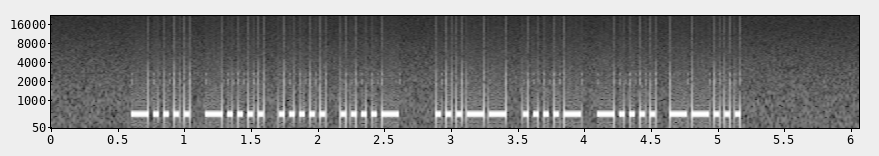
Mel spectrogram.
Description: Morse code (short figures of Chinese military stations), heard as a keyed tone, hand-sent with a paddle, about 31 wpm, 510 Hz. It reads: 6654 3467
